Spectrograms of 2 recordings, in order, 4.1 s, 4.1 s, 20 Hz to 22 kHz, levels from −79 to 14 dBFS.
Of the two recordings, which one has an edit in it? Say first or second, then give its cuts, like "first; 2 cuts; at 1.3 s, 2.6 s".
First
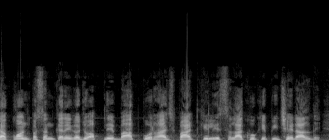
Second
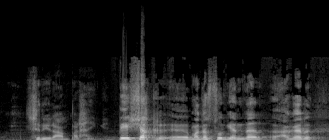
second; 1 cut; at 1.4 s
